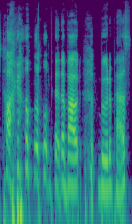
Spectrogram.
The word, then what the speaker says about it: Budapest: they pronounce the S as an SH. That's just crazy. So you will hear Hungarians say Budapest.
